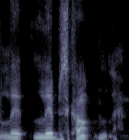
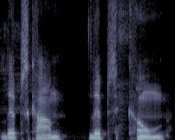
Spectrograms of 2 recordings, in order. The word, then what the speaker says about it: Lipscomb: this is a guy who was at Libscomb. Can I say it right? Lipscomb. There you go.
